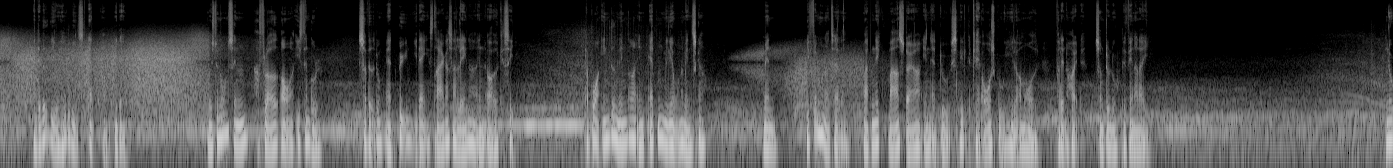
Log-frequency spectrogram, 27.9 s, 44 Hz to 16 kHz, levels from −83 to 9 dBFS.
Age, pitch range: 30-49, 90-120 Hz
